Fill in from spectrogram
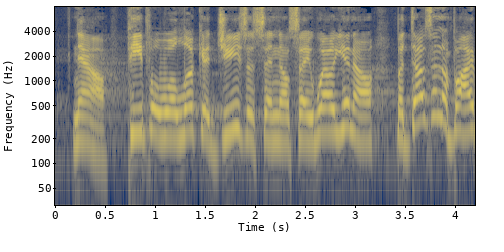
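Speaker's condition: No condition

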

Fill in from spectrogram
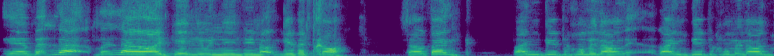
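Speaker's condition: Spastic quadriplegic cerebral palsy

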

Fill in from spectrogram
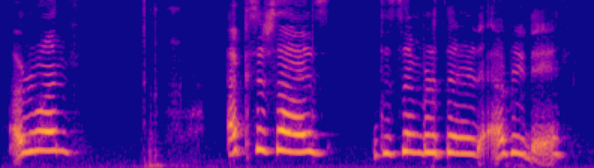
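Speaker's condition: Cerebral palsy; since birth

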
